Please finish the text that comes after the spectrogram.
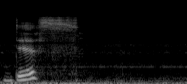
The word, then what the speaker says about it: disenfranchisement: So it's disenfranchisement. So it has 5 syllables.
